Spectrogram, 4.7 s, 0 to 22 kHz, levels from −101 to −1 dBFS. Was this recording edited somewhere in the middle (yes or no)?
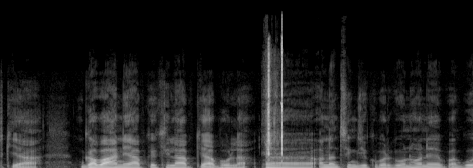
yes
